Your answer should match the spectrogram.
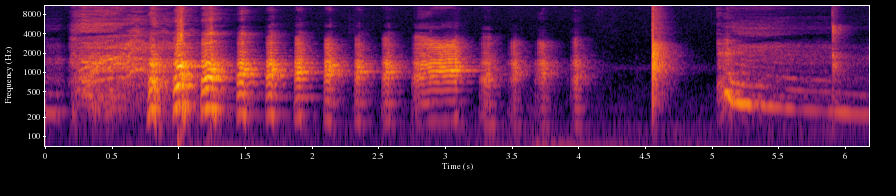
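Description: A man laughing hard in a rapid run of "ha"s, about five a second, for some four seconds, then a single sharp clap and a drawn-out vocal sound falling in pitch.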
